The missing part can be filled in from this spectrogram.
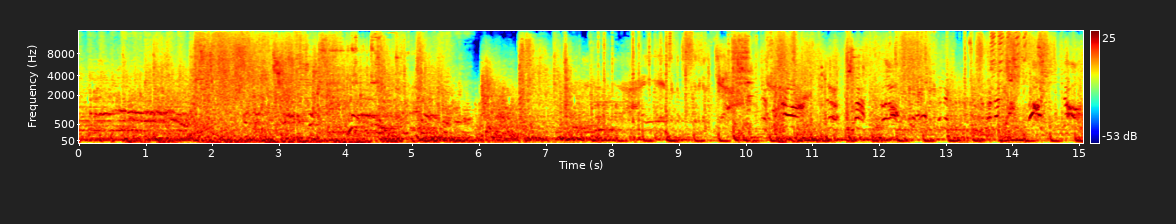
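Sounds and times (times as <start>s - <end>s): dramatic film score: 0.0s - 15.0s
deep booms: 0.7s - 8.2s
crashing impacts: 1.6s - 14.7s.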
